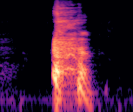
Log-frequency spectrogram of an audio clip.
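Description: coughing

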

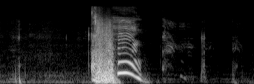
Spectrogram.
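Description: cough

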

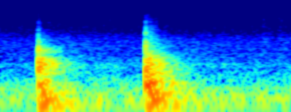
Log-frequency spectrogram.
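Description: knocking on a door

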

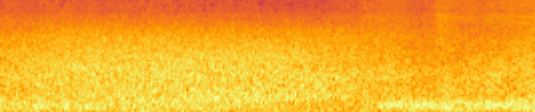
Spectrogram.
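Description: ocean waves

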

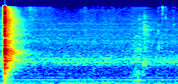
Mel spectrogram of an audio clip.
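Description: sync hand clap

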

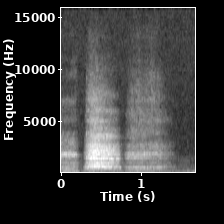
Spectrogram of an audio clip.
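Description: heavy breathing

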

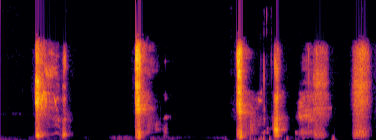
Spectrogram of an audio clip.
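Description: person coughing

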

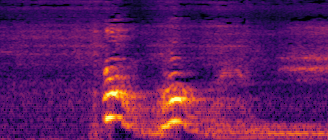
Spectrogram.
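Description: dog barking

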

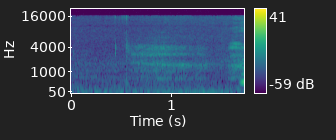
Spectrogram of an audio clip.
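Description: yawn

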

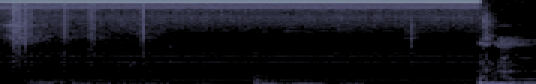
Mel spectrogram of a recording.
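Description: electrical hum

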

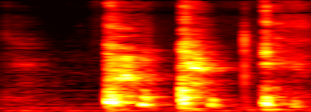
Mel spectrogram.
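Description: coughing

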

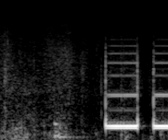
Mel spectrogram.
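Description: phone call ringing out

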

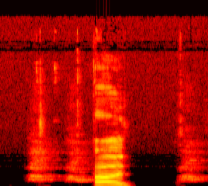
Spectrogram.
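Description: dog barking

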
